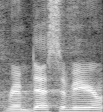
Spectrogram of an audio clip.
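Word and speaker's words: remdesivir: so we want to make sure everybody knows rim death of ear rhymes with run death is near veery means Chooser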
